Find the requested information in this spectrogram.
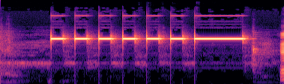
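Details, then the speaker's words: Seven high-pitched beeps ending in a long steady tone come from an NxStage home dialysis machine's moisture sensor alarm under test. The check is required before every dialysis session, and this sound shows the sensor works. "and then we have this little thing and it is a moisture sensor and you have to check it every time you do your dialysis"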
